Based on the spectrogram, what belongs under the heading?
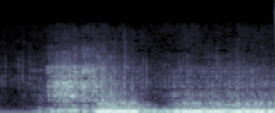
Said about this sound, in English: There, how's that? Well, by George, you wouldn't think it was the same engine. Smooth. Well, I reboard the cylinders and put in all new rings and new set of spark plugs and new fan belt.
